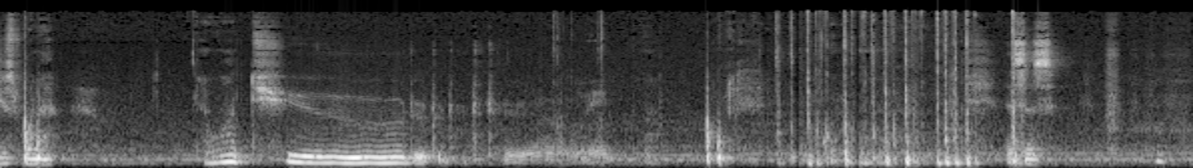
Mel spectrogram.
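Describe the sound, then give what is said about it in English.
Keyboard typing, with irregular clattering keystrokes in uneven bursts mixed with people talking. “I'm just going to laugh every time you type.”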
